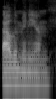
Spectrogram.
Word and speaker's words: aluminium: did you say yes aluminium the way that it's supposed to be pronounced sorry to interrupt Alex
